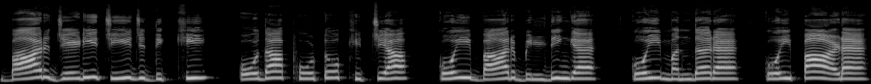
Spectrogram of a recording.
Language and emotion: Dogri, neutral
